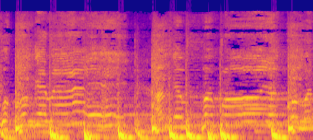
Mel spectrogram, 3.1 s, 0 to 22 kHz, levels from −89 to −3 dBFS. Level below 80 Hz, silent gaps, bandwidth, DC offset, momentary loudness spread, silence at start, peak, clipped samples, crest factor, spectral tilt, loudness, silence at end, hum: -14 dBFS; none; 17 kHz; under 0.1%; 3 LU; 0 s; 0 dBFS; 0.4%; 10 dB; -5.5 dB/octave; -11 LUFS; 0 s; none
